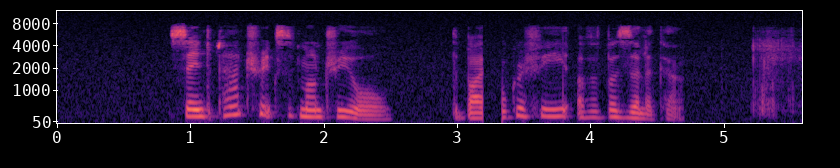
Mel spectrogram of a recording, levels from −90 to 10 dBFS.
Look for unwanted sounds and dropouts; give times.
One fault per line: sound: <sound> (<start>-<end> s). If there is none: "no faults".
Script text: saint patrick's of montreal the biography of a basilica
sound: dropout (3.2-3.3 s)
